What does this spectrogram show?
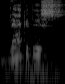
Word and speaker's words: Natchitoches: I learned that the hard way in Natchitoches, Louisiana, how difficult that is. I don't have that. It's Natchitoches.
